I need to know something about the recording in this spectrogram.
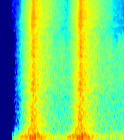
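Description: Two whoosh sound effects about a second apart, each swelling up and dying away, with a deep low end.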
